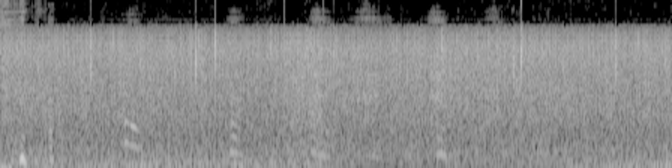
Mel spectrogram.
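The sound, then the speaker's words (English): Steady rainfall, a dense continuous hiss of falling drops with scattered individual patters, even in loudness from start to finish. “let's hear the rain.”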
